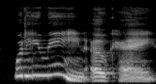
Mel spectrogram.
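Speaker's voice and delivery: ordinary delivery, nothing marked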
